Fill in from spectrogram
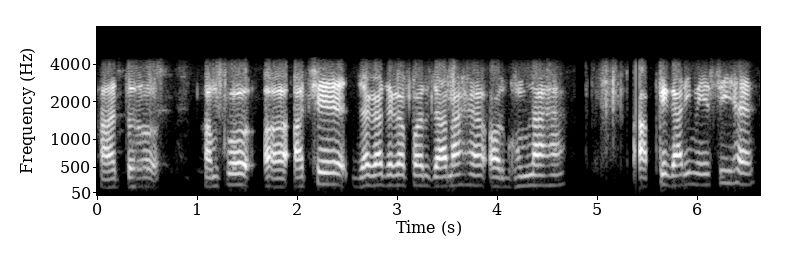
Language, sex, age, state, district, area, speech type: Hindi, male, 18-30, Bihar, Muzaffarpur, rural, conversation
